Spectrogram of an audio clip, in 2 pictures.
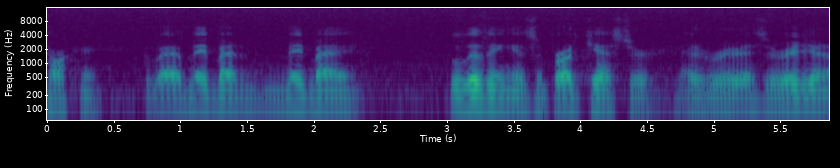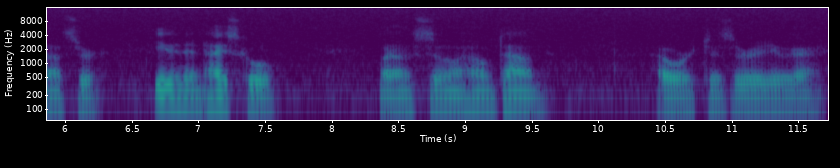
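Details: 75-year-old man with Parkinson's disease, symptoms noticeable since 2012 and severely impairing walking and talking by 2015, later treated with deep brain stimulation surgery reported to improve speech; hypokinetic dysarthria (Parkinson's disease).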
